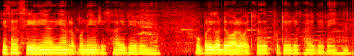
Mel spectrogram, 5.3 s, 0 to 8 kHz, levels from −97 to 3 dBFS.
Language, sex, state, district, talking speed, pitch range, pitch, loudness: Hindi, male, Madhya Pradesh, Umaria, 270 wpm, 105-115 Hz, 105 Hz, -18 LUFS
